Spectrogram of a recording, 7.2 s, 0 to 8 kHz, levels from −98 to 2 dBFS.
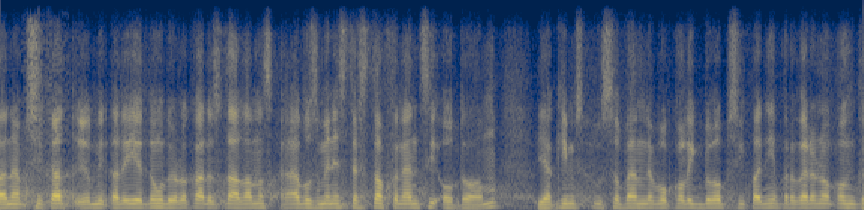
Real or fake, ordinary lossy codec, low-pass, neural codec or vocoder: fake; Opus, 24 kbps; 7.2 kHz; codec, 16 kHz in and 24 kHz out, 0.9 kbps, LongCat-Audio-Codec, four codebook decoder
